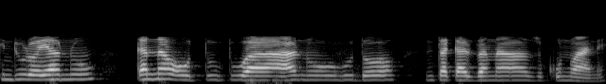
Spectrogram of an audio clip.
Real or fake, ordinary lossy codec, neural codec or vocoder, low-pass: fake; none; vocoder, 44.1 kHz, 128 mel bands every 256 samples, BigVGAN v2; 3.6 kHz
